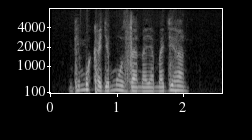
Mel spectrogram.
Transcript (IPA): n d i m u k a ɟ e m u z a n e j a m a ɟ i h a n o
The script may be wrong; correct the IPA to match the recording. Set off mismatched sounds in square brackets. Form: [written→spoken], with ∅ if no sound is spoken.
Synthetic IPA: n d i m u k a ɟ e m u z a n [e→a] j a m a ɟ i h a n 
